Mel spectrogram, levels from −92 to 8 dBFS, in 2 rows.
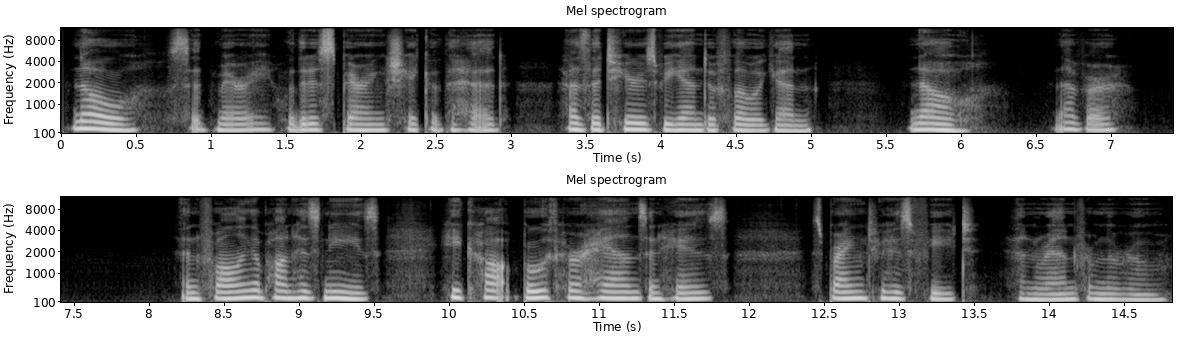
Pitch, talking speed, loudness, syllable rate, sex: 190 Hz, 160 wpm, -17 LUFS, 4.5 syllables/s, female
